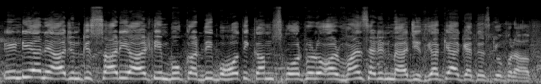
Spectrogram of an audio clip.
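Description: A young man with a Pakistani accent works as a street interviewer. His voice is very high for a man. He speaks into a handheld mic outdoors, with clear crowd and street noise around him. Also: a little fast. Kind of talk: vox pop interview about cricket. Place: outdoors at night by parked cars and traffic. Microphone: handheld microphone.

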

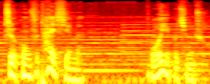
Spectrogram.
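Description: A man's voice: fairly low pitch, expressive, brisk, music in the background, natural voice. A man playing an earnest, cautious young martial-arts hero in a Chinese radio drama, serious and plain-spoken. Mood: grave.

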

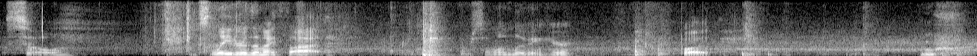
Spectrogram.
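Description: Deep, slow, gravelly-voiced man exploring. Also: expressive, noisy background. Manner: musing, low-key, trailing off into soft whispers. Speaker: abandoned farmhouse explorer. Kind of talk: casual walkthrough narration. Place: inside an abandoned farmhouse.

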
